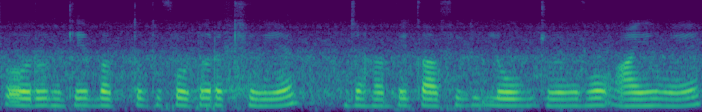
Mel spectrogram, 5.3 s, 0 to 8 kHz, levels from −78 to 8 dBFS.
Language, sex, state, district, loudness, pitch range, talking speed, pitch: Hindi, female, Punjab, Pathankot, -18 LUFS, 180-190 Hz, 215 wpm, 185 Hz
